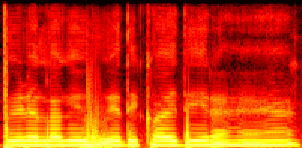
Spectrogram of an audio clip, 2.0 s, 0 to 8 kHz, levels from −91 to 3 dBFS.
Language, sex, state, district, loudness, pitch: Hindi, female, Chhattisgarh, Raigarh, -11 LUFS, 210 Hz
